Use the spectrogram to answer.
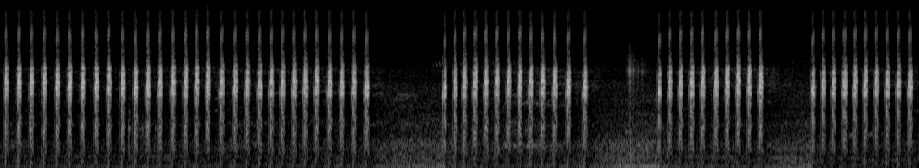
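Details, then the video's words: Tengkek buto, an Indonesian native bird, used as a lure to get lovebirds chattering: rapid, even run of sharp 'kek' notes, several per second, broken by short pauses and starting again. "Tengkek Buto Gacor Masteran Burung Lovebird"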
